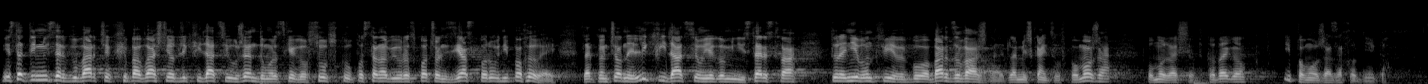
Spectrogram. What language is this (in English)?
Polish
